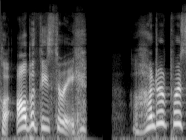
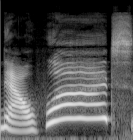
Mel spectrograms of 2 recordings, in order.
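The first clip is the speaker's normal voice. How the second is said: very high, drawn-out put-on shock on "what"; 11 semitones higher than usual. Reacting to a critic's harsh comment about a woman, pretend shock voice. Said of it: "That's my pretend shock voice".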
